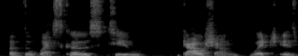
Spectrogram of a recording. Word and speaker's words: Kaohsiung: the west coast to Kaohsiung, which is pronounced nothing like it looks because you'd think it starts with a G, but it does not.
